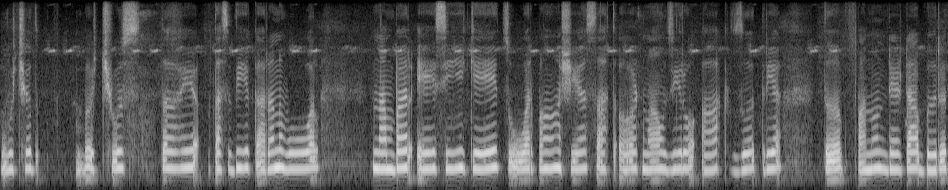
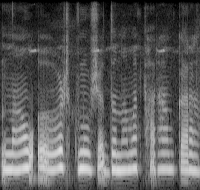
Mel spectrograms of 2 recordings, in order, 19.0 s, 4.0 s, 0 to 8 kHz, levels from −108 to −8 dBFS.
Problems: none marked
